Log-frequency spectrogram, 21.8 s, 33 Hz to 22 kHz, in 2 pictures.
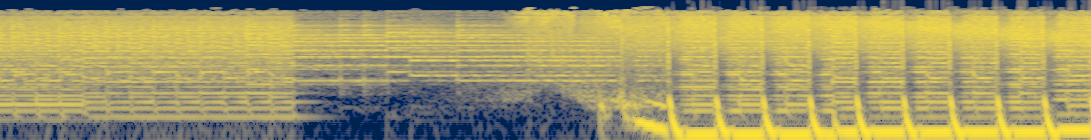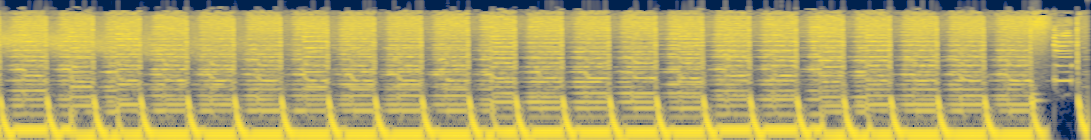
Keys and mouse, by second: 6.8 click, 11.6-15.2 drag, 17.9 Down, 20.7 click, 21.6 space.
